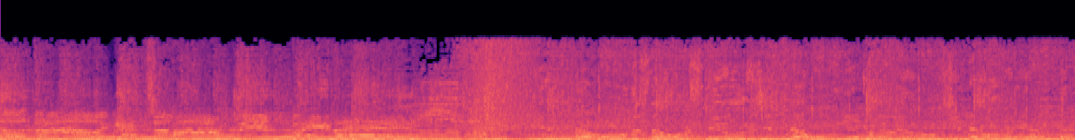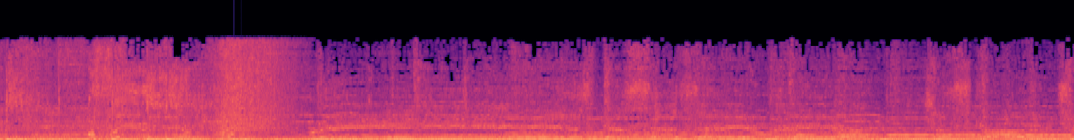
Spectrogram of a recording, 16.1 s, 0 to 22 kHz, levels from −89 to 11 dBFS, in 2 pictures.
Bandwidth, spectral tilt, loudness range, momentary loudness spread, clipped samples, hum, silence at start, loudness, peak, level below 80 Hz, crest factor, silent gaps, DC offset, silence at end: 16.5 kHz; -4.5 dB/octave; 2 LU; 3 LU; under 0.1%; none; 0 s; -12 LUFS; 0 dBFS; -20 dBFS; 12 dB; none; under 0.1%; 0 s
